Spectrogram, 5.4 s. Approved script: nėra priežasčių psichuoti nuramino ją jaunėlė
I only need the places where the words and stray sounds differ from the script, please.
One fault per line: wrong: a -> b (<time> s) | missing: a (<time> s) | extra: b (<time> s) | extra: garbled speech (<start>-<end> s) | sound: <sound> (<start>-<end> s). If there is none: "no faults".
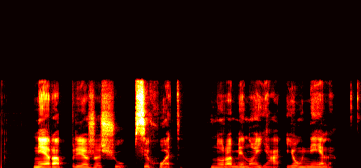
no faults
